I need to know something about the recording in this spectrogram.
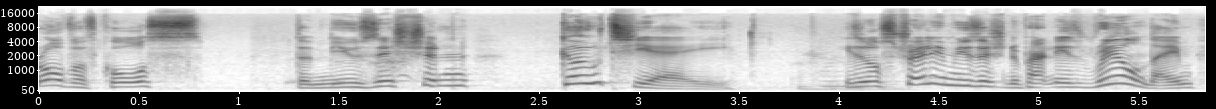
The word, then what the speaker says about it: Gotye: walter de becker but walter is gautier in french and he's called himself that but he doesn't spell it correctly he spells it g-o-t-y-e what's a convoluted set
